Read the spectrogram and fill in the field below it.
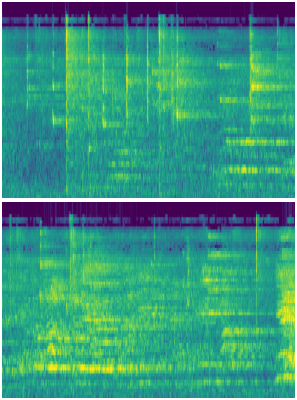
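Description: Sneakers squeak on a court floor.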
